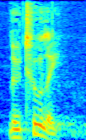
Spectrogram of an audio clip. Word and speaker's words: Luthuli: Can you pronounce that for me? Luthuli? Luthuli.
